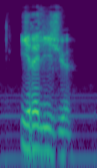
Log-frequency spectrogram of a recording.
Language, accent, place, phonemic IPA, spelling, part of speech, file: French, France, Lyon, /i.ʁe.li.ʒjø/, irréligieux, adjective, LL-Q150 (fra)-irréligieux.wav
- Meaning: irreligious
